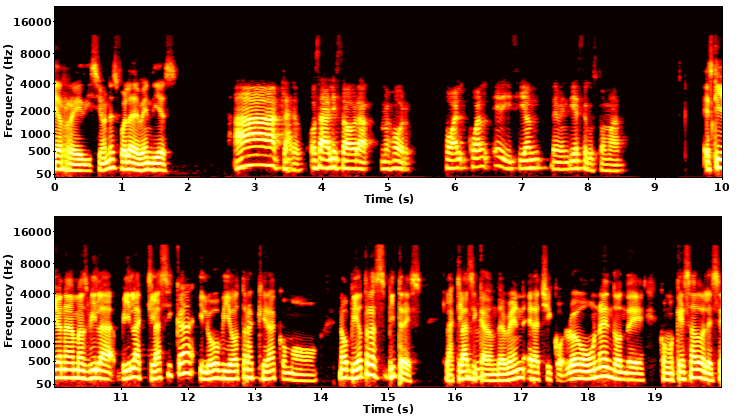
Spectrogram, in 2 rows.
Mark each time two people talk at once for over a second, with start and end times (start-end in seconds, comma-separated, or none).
none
